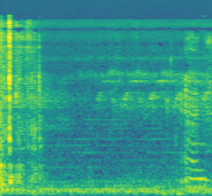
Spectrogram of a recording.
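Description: A rock dropping into an empty plastic milk jug, one sharp clack right at the start, followed by faint handling of the jug and its cap.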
